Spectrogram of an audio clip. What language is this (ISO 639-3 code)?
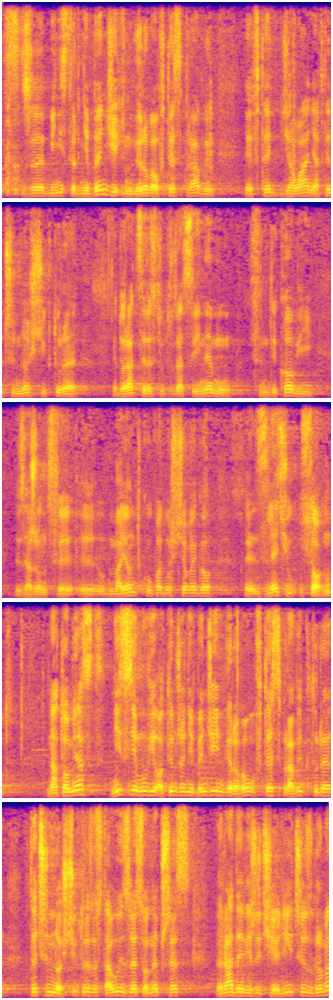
pol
